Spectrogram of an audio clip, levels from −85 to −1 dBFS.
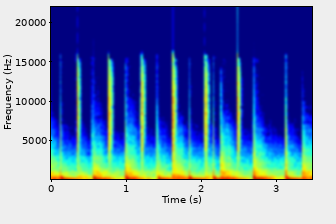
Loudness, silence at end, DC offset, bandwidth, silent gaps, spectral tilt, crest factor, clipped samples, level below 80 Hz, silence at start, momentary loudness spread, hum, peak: -12 LUFS; 0 s; under 0.1%; 16.5 kHz; none; -6 dB/octave; 10 dB; under 0.1%; -16 dBFS; 0 s; 2 LU; none; 0 dBFS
